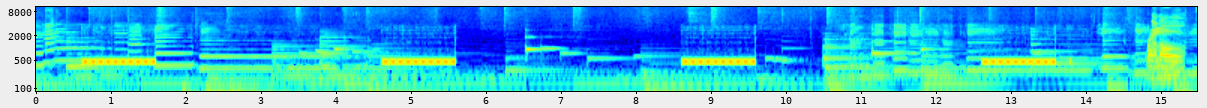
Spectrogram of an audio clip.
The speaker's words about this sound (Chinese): 现在我打电话给这位好朋友。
